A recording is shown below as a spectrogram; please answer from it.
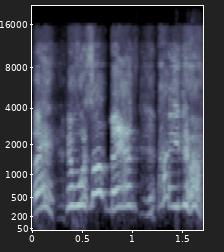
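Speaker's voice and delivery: put-on very high, rushed, overexcited voice. Retelling own greeting on arrival: imitating own hyper greeting. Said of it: "I sounded spastic even to myself".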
